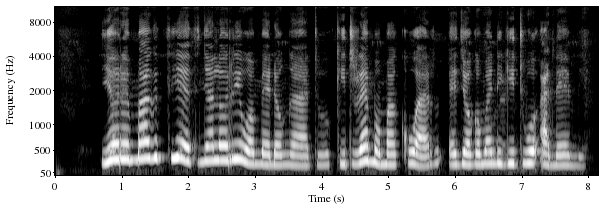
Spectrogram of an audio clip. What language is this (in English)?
Luo (Kenya and Tanzania)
